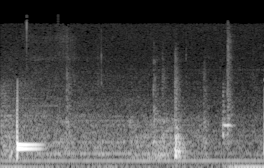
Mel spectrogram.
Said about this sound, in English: Okay, dial tone.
